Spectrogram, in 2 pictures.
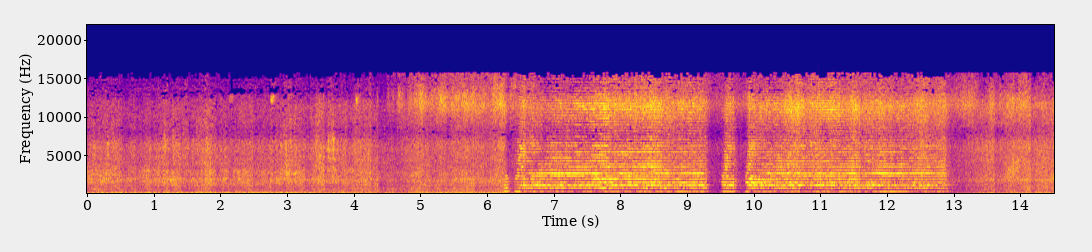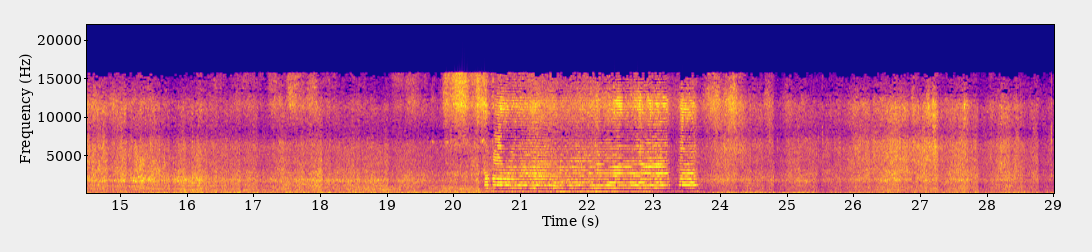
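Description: Passenger train running along the track, heard from an open carriage window, with a steady low hum and rail noise. The train's horn sounds two long blasts: one of about six seconds starting about six seconds in, with a momentary break partway, and a shorter one of about three seconds later on.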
